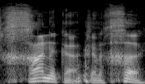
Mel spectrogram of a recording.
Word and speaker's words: Hanukkah: Yeah, and then let's also get the pronunciation right. It's Hanukkah. You got to get the Hanukkah.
